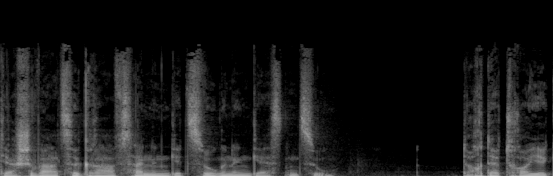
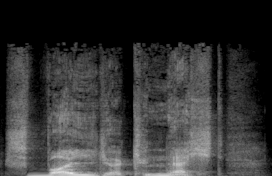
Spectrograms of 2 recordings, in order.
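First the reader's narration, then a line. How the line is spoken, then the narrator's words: Commanding shout. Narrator (German): schrie der schwarze Graf gebieterisch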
